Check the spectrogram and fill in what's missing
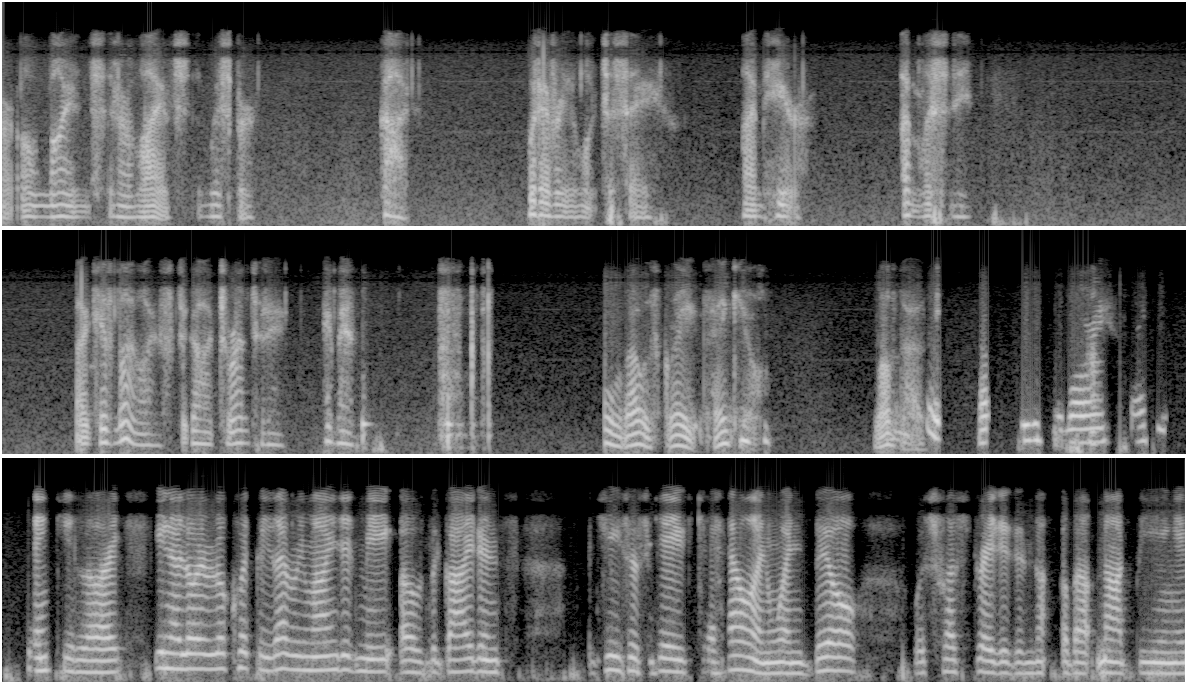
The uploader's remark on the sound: ACIM Daily Conference Call.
